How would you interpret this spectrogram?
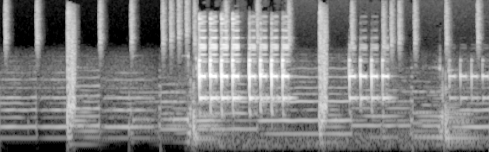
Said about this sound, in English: And it will gonna ring my phone.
